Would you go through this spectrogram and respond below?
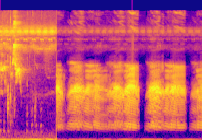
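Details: An Indian bullfrog (Hoplobatrachus tigerinus), a rare yellow-coloured frog, gives loud, rasping croaks in long pulsed bursts, each lasting over a second.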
